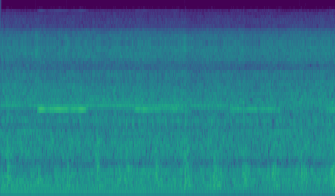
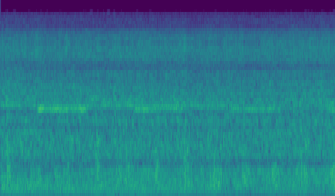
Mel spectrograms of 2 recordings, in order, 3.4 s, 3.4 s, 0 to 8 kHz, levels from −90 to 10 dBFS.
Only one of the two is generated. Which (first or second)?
second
